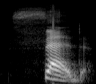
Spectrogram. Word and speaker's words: said: in the word said we know that said sounds like s e d said but that vowel sound in the middle that e sound is actually spelled with the letters a i well that's really weird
